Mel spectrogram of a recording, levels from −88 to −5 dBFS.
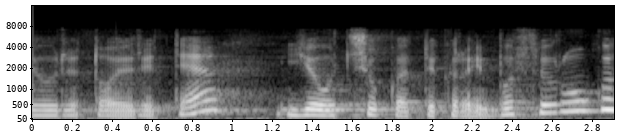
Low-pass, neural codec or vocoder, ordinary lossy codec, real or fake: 7.2 kHz; none; AAC, 48 kbps; real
